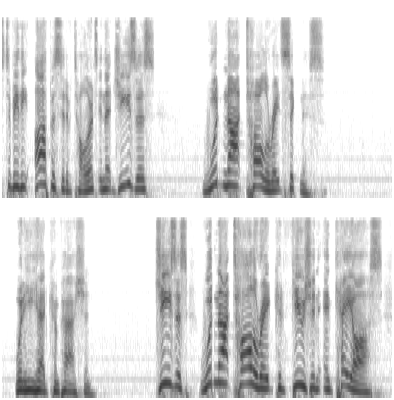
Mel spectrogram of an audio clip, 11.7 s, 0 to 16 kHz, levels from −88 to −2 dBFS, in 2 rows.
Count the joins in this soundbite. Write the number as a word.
zero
